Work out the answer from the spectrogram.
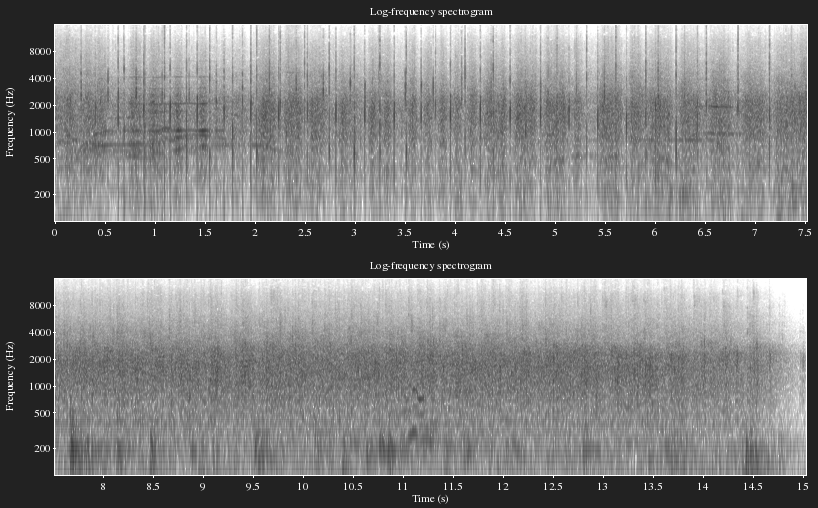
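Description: A crowd applauds to welcome two sketch performers from Second City's ETC Theater onto the stage. The clapping is loud, dense and sustained, holds steady for a long stretch, then cuts off sharply at the end.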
